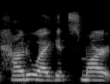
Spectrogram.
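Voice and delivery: plain

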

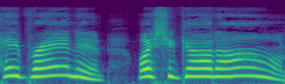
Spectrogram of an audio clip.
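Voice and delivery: very high, slow, loud put-on little-kid voice. Retelling a funny video clip, imitating a little kid. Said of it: "the little kid, and he's like".

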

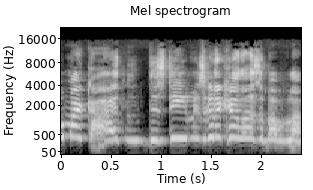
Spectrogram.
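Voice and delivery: mock very high, sobbing, wailing, panicked whine. Retelling how a character always panics about demons: imitating Zenitsu crying. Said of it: "because he's always crying".

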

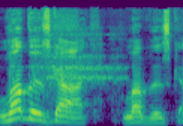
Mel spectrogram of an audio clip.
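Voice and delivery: ironic, sarcastic, backhanded admiring tone. Praising a reckless figure after mocking him: sarcastic praise. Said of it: "I'm being sarcastic".

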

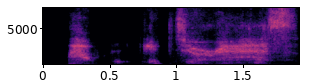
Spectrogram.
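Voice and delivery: mock whisper. Telling a story from an awards event, retelling what he whispered: retelling a whisper. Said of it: "So he whispers".

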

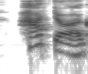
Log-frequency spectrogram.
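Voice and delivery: strong stress on "hot", "dog" much weaker. Explaining compound word stress in a lesson, say it with strong stress on hot. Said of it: "with the big primary stress on the first syllable and the tertiary stress on the second".

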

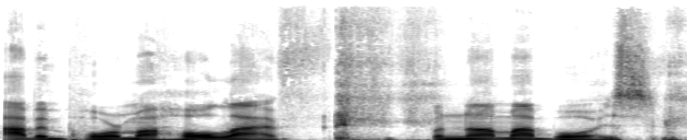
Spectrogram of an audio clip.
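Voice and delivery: accent of the American South. Repeating an earlier line for a co-host, this time in a southern accent. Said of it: "I accidentally spoke in a southern accent".

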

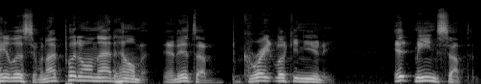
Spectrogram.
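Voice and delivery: ordinary talk, nothing marked

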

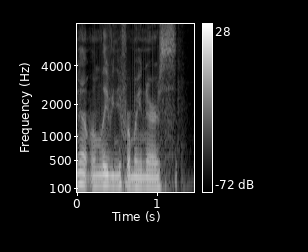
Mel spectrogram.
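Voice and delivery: plain

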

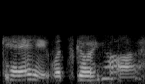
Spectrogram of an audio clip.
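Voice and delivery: put-on hoarse, worn-out New York party girl voice. Joking about losing one's voice: hoarse new york party girl voice. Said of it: "or I'm like that crazy New York girl".

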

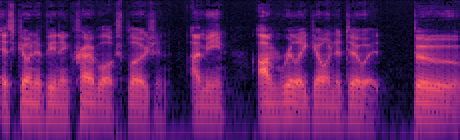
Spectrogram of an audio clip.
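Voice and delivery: usual speaking voice

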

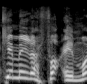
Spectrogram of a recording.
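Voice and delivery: put-on Scottish accent. Retelling a bank robber's demand at the counter: put-on Scottish accent. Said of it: "I'd say he's Scottish".

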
